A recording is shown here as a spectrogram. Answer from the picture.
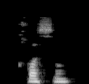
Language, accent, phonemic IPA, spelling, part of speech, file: French, France, /kʁwa.sɑ̃/, croissant, noun / adjective / verb, Fr-croissant2.ogg
- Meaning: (noun) 1. crescent 2. croissant 3. crescent moon; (adjective) increasing, augmenting; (verb) 1. present participle of croître 2. present participle of croitre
